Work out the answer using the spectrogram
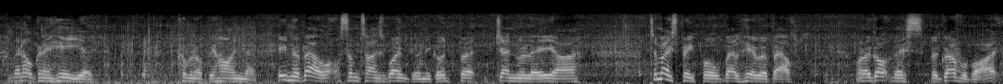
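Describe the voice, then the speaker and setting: Rambling man talking while cycling outdoors. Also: on the high side. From United Kingdom. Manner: rambling, many restarts and fillers. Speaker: cycling vlogger. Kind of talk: casual talk while riding. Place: outdoors on a bike path. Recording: outdoor wind and road noise.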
